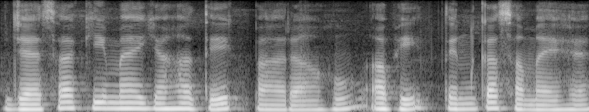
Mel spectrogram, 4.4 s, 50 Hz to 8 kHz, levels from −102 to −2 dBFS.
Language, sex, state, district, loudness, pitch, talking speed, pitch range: Hindi, male, Bihar, Katihar, -17 LUFS, 140 Hz, 190 wpm, 130-155 Hz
